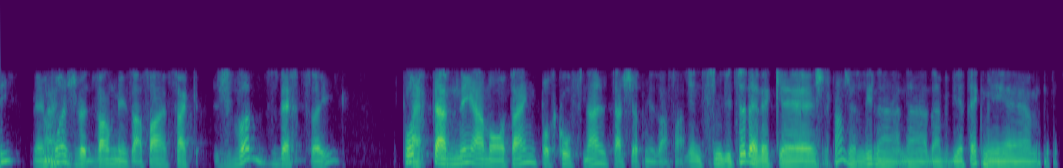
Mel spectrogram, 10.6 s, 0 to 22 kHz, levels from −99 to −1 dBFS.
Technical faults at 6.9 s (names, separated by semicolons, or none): G.729 codec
